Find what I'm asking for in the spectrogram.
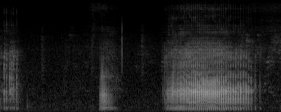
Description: My dog honey Snoring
